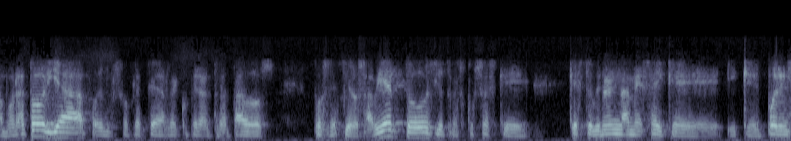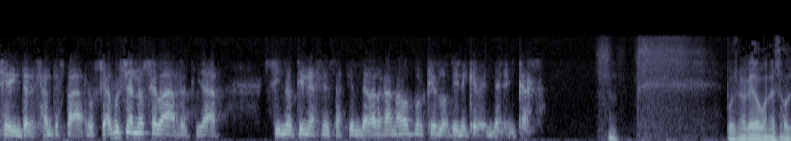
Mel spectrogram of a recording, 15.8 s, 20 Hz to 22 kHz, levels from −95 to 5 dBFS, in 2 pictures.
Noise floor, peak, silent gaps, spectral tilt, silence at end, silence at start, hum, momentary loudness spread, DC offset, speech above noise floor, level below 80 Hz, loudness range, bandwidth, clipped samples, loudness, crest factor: -54 dBFS; -14 dBFS; none; -5 dB/octave; 0 s; 0 s; none; 13 LU; under 0.1%; 23 dB; -58 dBFS; 4 LU; 7.6 kHz; under 0.1%; -32 LUFS; 18 dB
